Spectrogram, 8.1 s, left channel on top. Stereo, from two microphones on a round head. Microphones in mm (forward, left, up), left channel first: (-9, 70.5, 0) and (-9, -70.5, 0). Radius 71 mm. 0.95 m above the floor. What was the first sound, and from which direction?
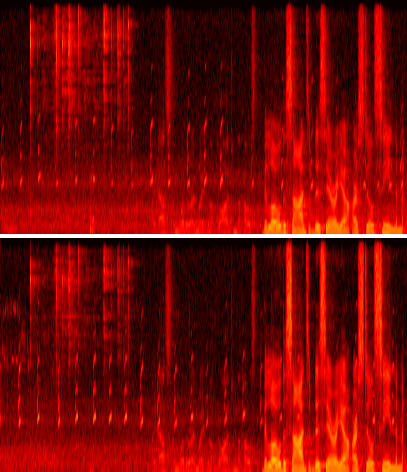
Scissors, 25° left (ahead or behind).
